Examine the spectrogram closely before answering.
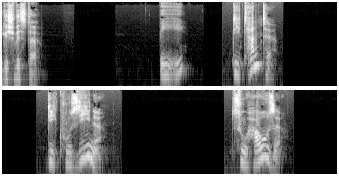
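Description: A woman speaks clearly in short phrases, heard through a microphone.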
